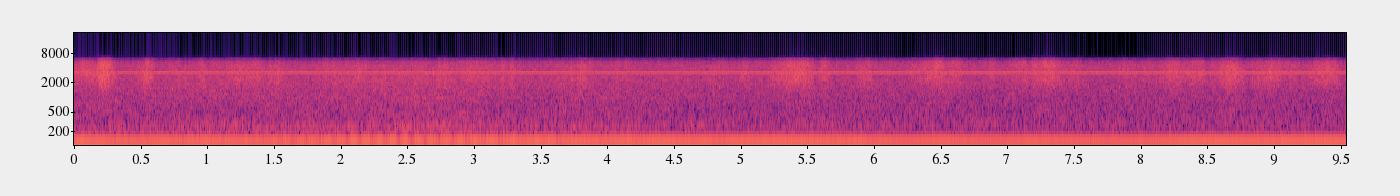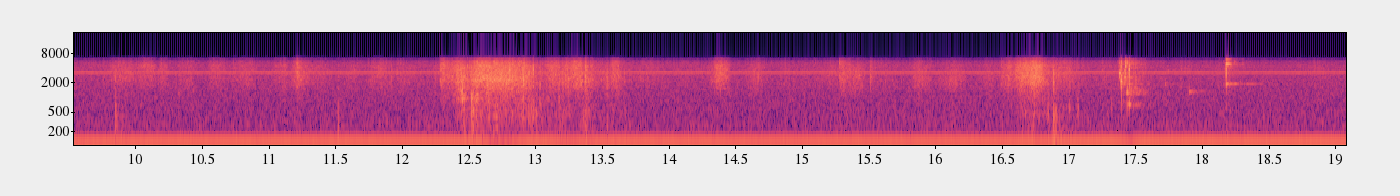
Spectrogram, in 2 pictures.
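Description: Faint soft strokes and scratches of a Chinese ink brush on paper while a branch is painted, over a steady low hum. A brief louder rustle comes about twelve seconds in, and another with a couple of sharp clicks near the end.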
